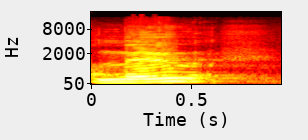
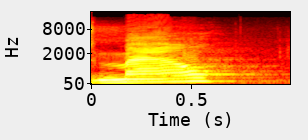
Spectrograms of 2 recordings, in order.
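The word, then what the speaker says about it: Mouw: I mispronounced his name. It is not Moo, it is Mao, although it still rhymes with cow.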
